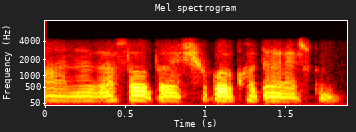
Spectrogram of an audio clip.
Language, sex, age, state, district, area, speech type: Kashmiri, male, 45-60, Jammu and Kashmir, Srinagar, urban, conversation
